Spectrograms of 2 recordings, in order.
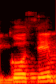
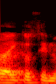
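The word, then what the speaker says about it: icosane: இகோசேன் ஆர் ஐகோசேன் உங்களுக்கு பிடிச்ச மாதிரி ப்ரொனவுன்ஸ் பண்ணிக்கலாம்.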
